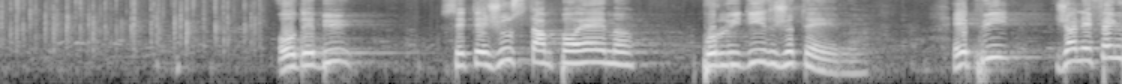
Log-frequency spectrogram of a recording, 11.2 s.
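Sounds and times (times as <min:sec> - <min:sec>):
audience applauding a poet coming on stage: 0:00.0 - 0:02.8
speech: 0:02.8 - 0:03.6, 0:04.4 - 0:06.4, 0:07.0 - 0:08.7, 0:09.5 - 0:11.2.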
